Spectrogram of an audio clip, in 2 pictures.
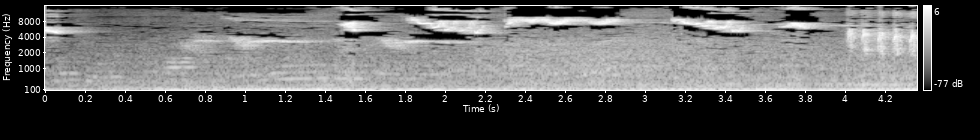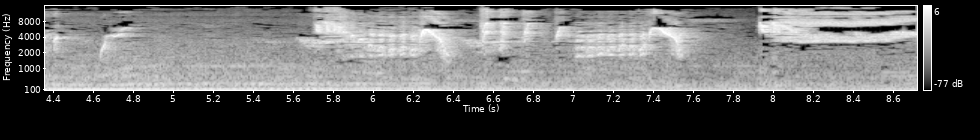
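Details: Orange-headed thrush in full, lively song, clearly recorded: varied high whistled and chattering phrases, some sliding and buzzy, broken by short pauses, over a steady low hum.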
